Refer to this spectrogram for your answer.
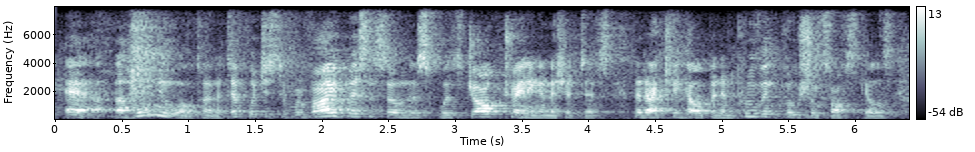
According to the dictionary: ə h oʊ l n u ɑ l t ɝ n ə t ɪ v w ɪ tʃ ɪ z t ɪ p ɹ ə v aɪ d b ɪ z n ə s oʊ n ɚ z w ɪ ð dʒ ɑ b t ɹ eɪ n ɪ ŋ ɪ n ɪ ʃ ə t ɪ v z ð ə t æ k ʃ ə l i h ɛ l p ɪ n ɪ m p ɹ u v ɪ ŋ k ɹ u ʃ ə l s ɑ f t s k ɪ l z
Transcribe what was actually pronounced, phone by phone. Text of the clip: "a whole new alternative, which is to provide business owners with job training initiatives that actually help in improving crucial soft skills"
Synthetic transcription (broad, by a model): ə h oʊ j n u ɑ l t ɝ n ə t ɪ v w ɪ tʃ ɪ z t ɪ p ɹ ə v aɪ d b ɪ z n ə s oʊ n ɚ z w ɪ ð dʒ ɑ b t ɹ eɪ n ɪ ŋ ɪ n ɪ ʃ ə t ɪ v z ð ə t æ k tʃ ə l i h ɛ l p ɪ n ɪ m p ɹ u v ɪ ŋ k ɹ u ʃ l s ɑ f t s k ɪ l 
